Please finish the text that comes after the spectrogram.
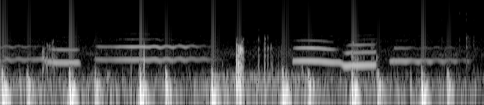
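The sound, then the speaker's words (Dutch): Muffled, steady thumps of a mother's heartbeat pulse beneath a low whooshing rush of her blood vessels, as heard by a baby inside the womb before birth, while faint wavering hum-like tones drift above, all sounding underwater. “Je hoort het ruisen van je moeders bloedvaten, het kloppen van haar hart je hoort het als ze een scheetje laat en zelfs als ze aan het praten of zingen is.”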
